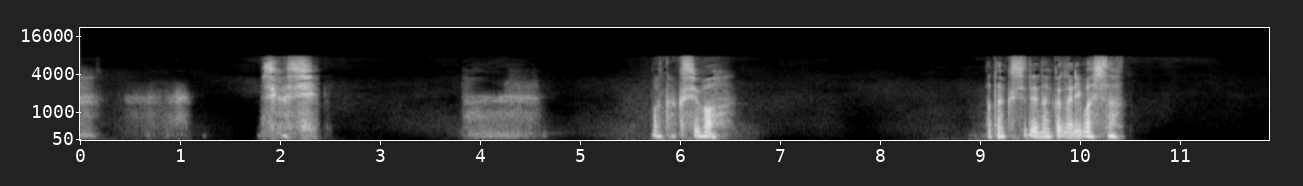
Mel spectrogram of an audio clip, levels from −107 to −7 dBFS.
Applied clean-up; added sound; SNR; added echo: neural mask model Resemble Enhance denoiser.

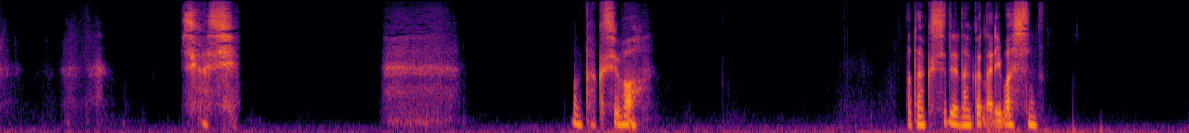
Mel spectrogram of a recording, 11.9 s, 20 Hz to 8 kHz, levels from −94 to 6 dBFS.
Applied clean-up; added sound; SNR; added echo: neural diffusion model UNIVERSE++.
